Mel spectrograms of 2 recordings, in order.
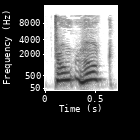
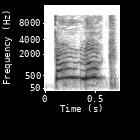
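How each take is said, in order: First: High, urgent whispered-to-herself warning; panicked high warning; frightened plea. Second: Even higher, strained repeat of the plea; rising panic. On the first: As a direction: beg yourself not to look. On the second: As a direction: let the fear climb on the second one. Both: Acted. Terrified woman in car.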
